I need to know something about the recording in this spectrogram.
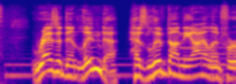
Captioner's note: voiceover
